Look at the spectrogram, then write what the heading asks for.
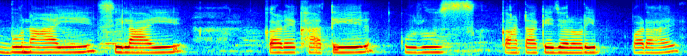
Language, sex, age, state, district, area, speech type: Maithili, female, 18-30, Bihar, Purnia, rural, spontaneous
